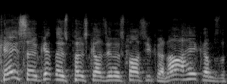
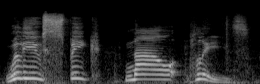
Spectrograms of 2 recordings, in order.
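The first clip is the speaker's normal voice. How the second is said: slow drawn-out request; 2 semitones higher, much slower than usual. Acted. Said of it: "host's drawn-out request to contestant".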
